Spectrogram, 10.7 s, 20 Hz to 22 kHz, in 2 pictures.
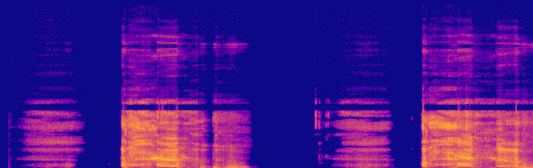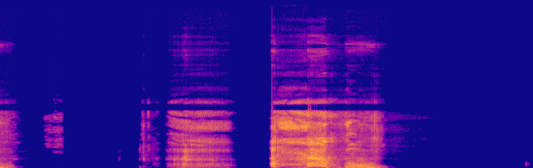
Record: {
  "three_cough_length": "10.7 s",
  "three_cough_amplitude": 31593,
  "three_cough_signal_mean_std_ratio": 0.42,
  "survey_phase": "alpha (2021-03-01 to 2021-08-12)",
  "age": "45-64",
  "gender": "Male",
  "wearing_mask": "No",
  "symptom_shortness_of_breath": true,
  "smoker_status": "Ex-smoker",
  "respiratory_condition_asthma": true,
  "respiratory_condition_other": true,
  "recruitment_source": "REACT",
  "submission_delay": "2 days",
  "covid_test_result": "Negative",
  "covid_test_method": "RT-qPCR"
}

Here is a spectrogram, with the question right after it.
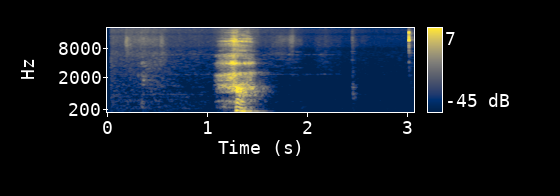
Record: {
  "exhalation_length": "3.1 s",
  "exhalation_amplitude": 32768,
  "exhalation_signal_mean_std_ratio": 0.3,
  "survey_phase": "beta (2021-08-13 to 2022-03-07)",
  "age": "45-64",
  "gender": "Male",
  "wearing_mask": "No",
  "symptom_sore_throat": true,
  "symptom_fatigue": true,
  "symptom_headache": true,
  "symptom_onset": "5 days",
  "smoker_status": "Ex-smoker",
  "respiratory_condition_asthma": false,
  "respiratory_condition_other": false,
  "recruitment_source": "REACT",
  "submission_delay": "0 days",
  "covid_test_result": "Positive",
  "covid_test_method": "RT-qPCR",
  "covid_ct_value": 27.2,
  "covid_ct_gene": "E gene",
  "influenza_a_test_result": "Negative",
  "influenza_b_test_result": "Negative"
}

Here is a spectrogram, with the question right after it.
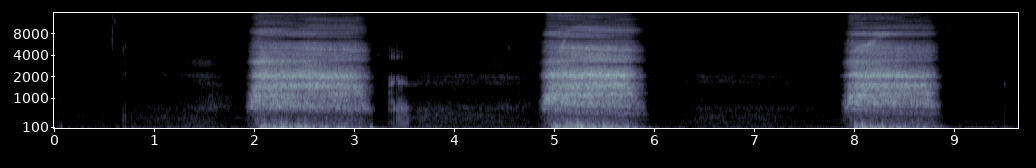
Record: {
  "exhalation_length": "9.6 s",
  "exhalation_amplitude": 3647,
  "exhalation_signal_mean_std_ratio": 0.5,
  "survey_phase": "beta (2021-08-13 to 2022-03-07)",
  "age": "18-44",
  "gender": "Female",
  "wearing_mask": "No",
  "symptom_none": true,
  "smoker_status": "Never smoked",
  "respiratory_condition_asthma": false,
  "respiratory_condition_other": false,
  "recruitment_source": "REACT",
  "submission_delay": "2 days",
  "covid_test_result": "Negative",
  "covid_test_method": "RT-qPCR"
}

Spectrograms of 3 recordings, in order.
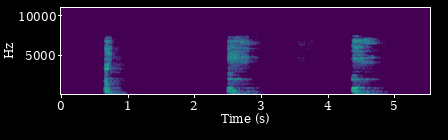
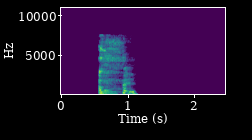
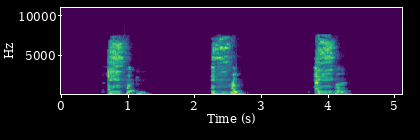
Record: {
  "exhalation_length": "5.5 s",
  "exhalation_amplitude": 5949,
  "exhalation_signal_mean_std_ratio": 0.29,
  "cough_length": "2.5 s",
  "cough_amplitude": 30619,
  "cough_signal_mean_std_ratio": 0.29,
  "three_cough_length": "5.1 s",
  "three_cough_amplitude": 31051,
  "three_cough_signal_mean_std_ratio": 0.39,
  "survey_phase": "alpha (2021-03-01 to 2021-08-12)",
  "age": "18-44",
  "gender": "Male",
  "wearing_mask": "No",
  "symptom_none": true,
  "smoker_status": "Never smoked",
  "respiratory_condition_asthma": false,
  "respiratory_condition_other": false,
  "recruitment_source": "Test and Trace",
  "submission_delay": "0 days",
  "covid_test_result": "Negative",
  "covid_test_method": "LFT"
}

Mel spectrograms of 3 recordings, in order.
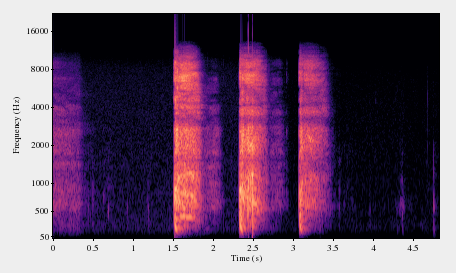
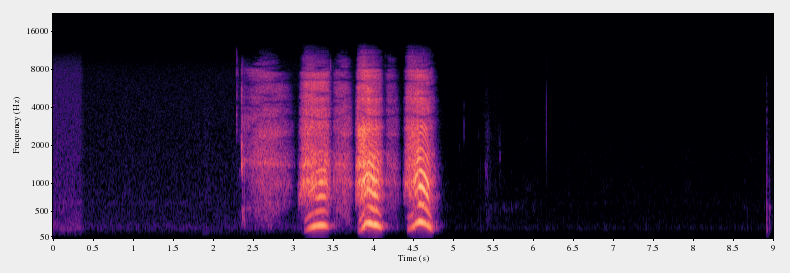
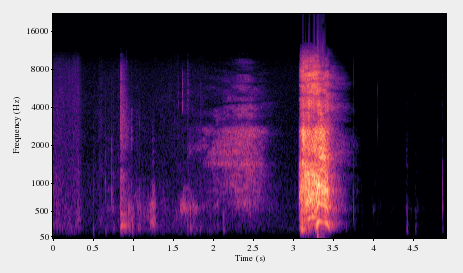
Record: {
  "three_cough_length": "4.8 s",
  "three_cough_amplitude": 26028,
  "three_cough_signal_mean_std_ratio": 0.32,
  "exhalation_length": "9.0 s",
  "exhalation_amplitude": 19356,
  "exhalation_signal_mean_std_ratio": 0.27,
  "cough_length": "4.9 s",
  "cough_amplitude": 26028,
  "cough_signal_mean_std_ratio": 0.24,
  "survey_phase": "beta (2021-08-13 to 2022-03-07)",
  "age": "65+",
  "gender": "Female",
  "wearing_mask": "No",
  "symptom_none": true,
  "smoker_status": "Current smoker (1 to 10 cigarettes per day)",
  "respiratory_condition_asthma": false,
  "respiratory_condition_other": false,
  "recruitment_source": "REACT",
  "submission_delay": "3 days",
  "covid_test_result": "Negative",
  "covid_test_method": "RT-qPCR",
  "influenza_a_test_result": "Unknown/Void",
  "influenza_b_test_result": "Unknown/Void"
}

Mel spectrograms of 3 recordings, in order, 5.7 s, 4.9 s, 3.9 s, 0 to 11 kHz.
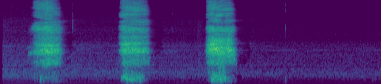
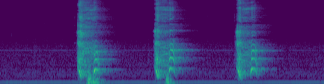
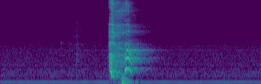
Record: {
  "exhalation_length": "5.7 s",
  "exhalation_amplitude": 28669,
  "exhalation_signal_mean_std_ratio": 0.37,
  "three_cough_length": "4.9 s",
  "three_cough_amplitude": 10347,
  "three_cough_signal_mean_std_ratio": 0.38,
  "cough_length": "3.9 s",
  "cough_amplitude": 9837,
  "cough_signal_mean_std_ratio": 0.27,
  "survey_phase": "alpha (2021-03-01 to 2021-08-12)",
  "age": "45-64",
  "gender": "Female",
  "wearing_mask": "No",
  "symptom_none": true,
  "smoker_status": "Never smoked",
  "respiratory_condition_asthma": false,
  "respiratory_condition_other": false,
  "recruitment_source": "REACT",
  "submission_delay": "2 days",
  "covid_test_result": "Negative",
  "covid_test_method": "RT-qPCR"
}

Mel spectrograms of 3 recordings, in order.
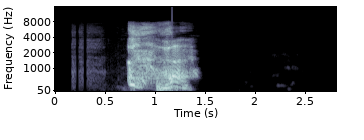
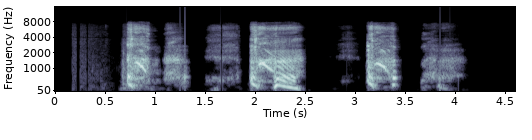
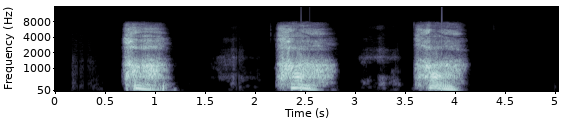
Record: {
  "cough_length": "2.8 s",
  "cough_amplitude": 27655,
  "cough_signal_mean_std_ratio": 0.38,
  "three_cough_length": "4.6 s",
  "three_cough_amplitude": 30476,
  "three_cough_signal_mean_std_ratio": 0.43,
  "exhalation_length": "5.0 s",
  "exhalation_amplitude": 29516,
  "exhalation_signal_mean_std_ratio": 0.44,
  "survey_phase": "beta (2021-08-13 to 2022-03-07)",
  "age": "45-64",
  "gender": "Male",
  "wearing_mask": "No",
  "symptom_none": true,
  "smoker_status": "Never smoked",
  "respiratory_condition_asthma": true,
  "respiratory_condition_other": true,
  "recruitment_source": "REACT",
  "submission_delay": "2 days",
  "covid_test_result": "Negative",
  "covid_test_method": "RT-qPCR",
  "influenza_a_test_result": "Negative",
  "influenza_b_test_result": "Negative"
}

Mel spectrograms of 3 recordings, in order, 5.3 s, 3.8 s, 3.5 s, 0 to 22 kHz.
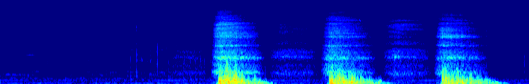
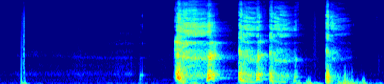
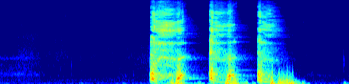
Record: {
  "exhalation_length": "5.3 s",
  "exhalation_amplitude": 6641,
  "exhalation_signal_mean_std_ratio": 0.36,
  "cough_length": "3.8 s",
  "cough_amplitude": 16101,
  "cough_signal_mean_std_ratio": 0.37,
  "three_cough_length": "3.5 s",
  "three_cough_amplitude": 16930,
  "three_cough_signal_mean_std_ratio": 0.41,
  "survey_phase": "alpha (2021-03-01 to 2021-08-12)",
  "age": "18-44",
  "gender": "Male",
  "wearing_mask": "No",
  "symptom_cough_any": true,
  "symptom_abdominal_pain": true,
  "symptom_onset": "4 days",
  "smoker_status": "Never smoked",
  "respiratory_condition_asthma": false,
  "respiratory_condition_other": false,
  "recruitment_source": "Test and Trace",
  "submission_delay": "3 days",
  "covid_test_result": "Positive",
  "covid_test_method": "RT-qPCR"
}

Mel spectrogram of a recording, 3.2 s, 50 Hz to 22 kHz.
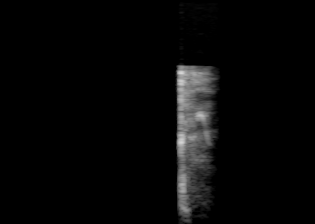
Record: {
  "cough_length": "3.2 s",
  "cough_amplitude": 31394,
  "cough_signal_mean_std_ratio": 0.14,
  "survey_phase": "beta (2021-08-13 to 2022-03-07)",
  "age": "45-64",
  "gender": "Male",
  "wearing_mask": "No",
  "symptom_none": true,
  "symptom_onset": "12 days",
  "smoker_status": "Never smoked",
  "respiratory_condition_asthma": true,
  "respiratory_condition_other": false,
  "recruitment_source": "REACT",
  "submission_delay": "3 days",
  "covid_test_result": "Negative",
  "covid_test_method": "RT-qPCR",
  "influenza_a_test_result": "Negative",
  "influenza_b_test_result": "Negative"
}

